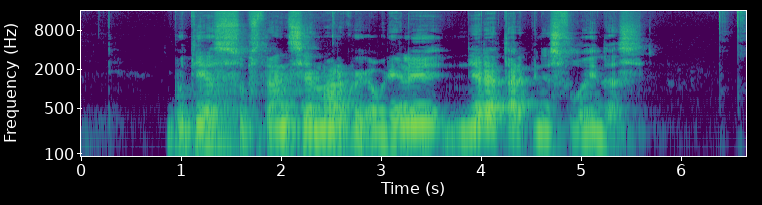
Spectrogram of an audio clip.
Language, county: Lithuanian, Vilnius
